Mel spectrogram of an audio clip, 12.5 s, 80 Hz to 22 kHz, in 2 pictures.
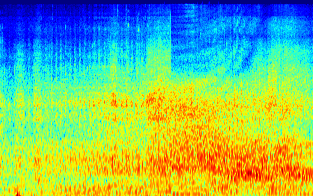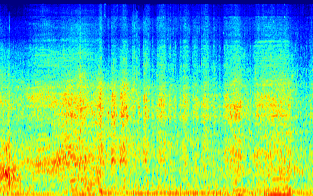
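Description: An Eton 90 quad ATV engine revs hard while drifting, a loud, close, sustained buzzing whine that rises and falls in pitch with throttle changes, easing off briefly before climbing again.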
